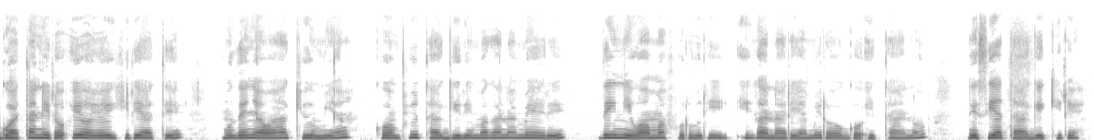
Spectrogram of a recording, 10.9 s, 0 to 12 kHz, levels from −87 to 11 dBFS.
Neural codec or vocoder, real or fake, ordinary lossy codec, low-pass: none; real; none; 10.8 kHz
